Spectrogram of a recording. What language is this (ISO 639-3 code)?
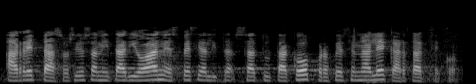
eus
